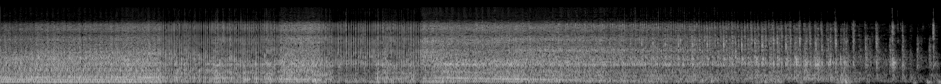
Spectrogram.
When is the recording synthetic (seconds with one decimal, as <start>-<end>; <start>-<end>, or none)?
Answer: 1.6-2.8; 3.2-4.2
